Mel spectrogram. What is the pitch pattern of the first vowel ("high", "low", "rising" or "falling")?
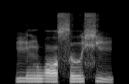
high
